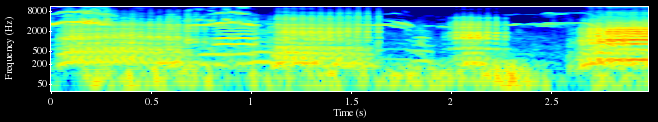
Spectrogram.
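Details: Gentoo penguins at the edge of a breeding colony in the Falkland Islands, mild afternoon, adults tending two-to-three-week-old chicks at nests; harsh harmonic braying calls in bursts with short gaps, several birds overlapping.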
